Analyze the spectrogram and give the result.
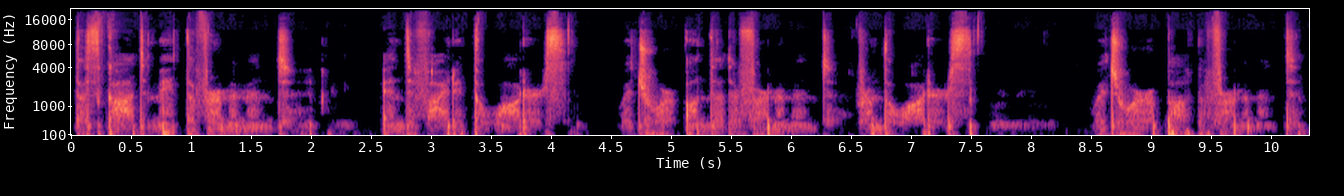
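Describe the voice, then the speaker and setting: Guy whispering asmr bible reading real slow, bright crisp tone, dry close sound. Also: dry recording, low-quality recording. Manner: slow, soft unvoiced whisper. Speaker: host.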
